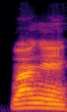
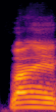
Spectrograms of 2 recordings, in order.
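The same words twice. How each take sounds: The two takes are said the same way.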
